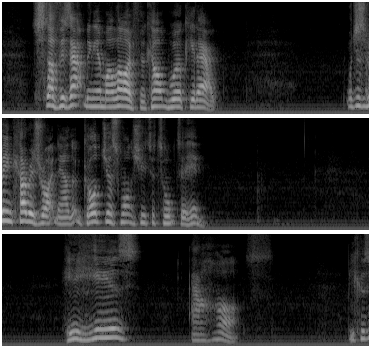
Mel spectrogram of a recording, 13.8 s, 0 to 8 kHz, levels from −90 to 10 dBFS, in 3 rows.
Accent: British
